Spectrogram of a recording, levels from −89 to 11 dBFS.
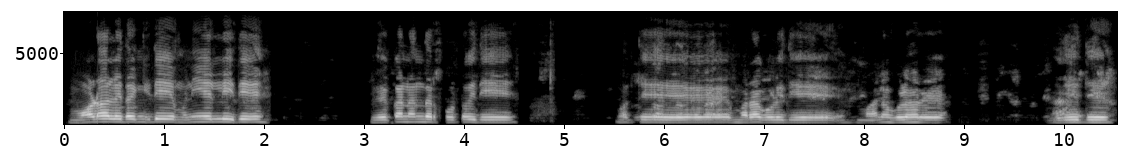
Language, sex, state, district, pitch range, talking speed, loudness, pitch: Kannada, male, Karnataka, Gulbarga, 170-190 Hz, 80 wpm, -16 LUFS, 175 Hz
